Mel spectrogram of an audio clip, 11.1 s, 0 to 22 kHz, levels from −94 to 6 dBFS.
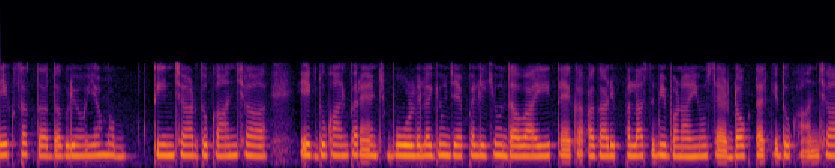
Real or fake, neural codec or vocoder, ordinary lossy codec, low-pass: fake; autoencoder, 48 kHz, 128 numbers a frame, DAC-VAE, trained on Japanese speech; none; 5.4 kHz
